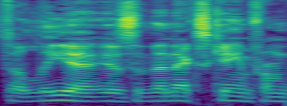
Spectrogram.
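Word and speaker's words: Olija: aaliyah which is spelled elijah but it is pronounced aliyah is the next game from devolver and it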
